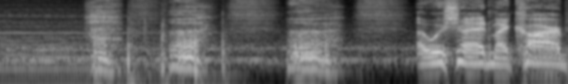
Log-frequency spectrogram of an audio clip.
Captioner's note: panting heavily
